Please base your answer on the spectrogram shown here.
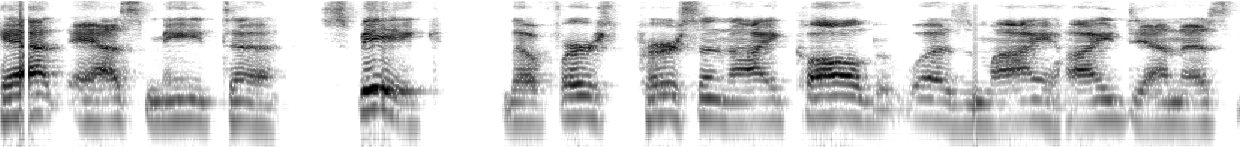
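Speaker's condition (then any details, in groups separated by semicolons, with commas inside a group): Primary lateral sclerosis, bulbar onset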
